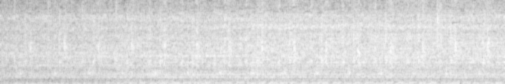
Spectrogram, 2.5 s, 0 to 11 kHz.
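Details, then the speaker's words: BMW E36 convertible petrol engine idling after oil pan replacement and refill, smoking from oil-coated exhaust: uneven, lumpy beat as if from a vacuum leak, suspected, not confirmed; idle later returned to normal. "but it is idling like it's got a vacuum leak which is weird you can kind of hear it"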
